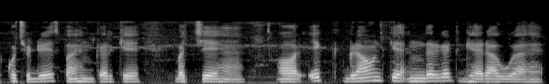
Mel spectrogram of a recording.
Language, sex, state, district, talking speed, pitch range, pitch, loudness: Hindi, male, Jharkhand, Deoghar, 155 wpm, 125-145 Hz, 135 Hz, -18 LUFS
